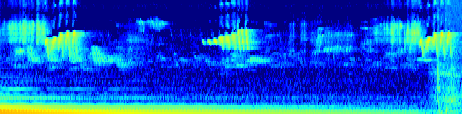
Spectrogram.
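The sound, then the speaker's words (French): A deep, sustained synthesizer drone slowly fades, while bright, bird-like chirping blips flutter above it in a few short bursts. No voices. It is a synth sound used on almost the entire second part of a song. “C'est ça Ouais, c'est ce synthé en fait. J'ai utilisé ce son de synthé sur quasiment toute la deuxième partie du morceau.”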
